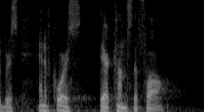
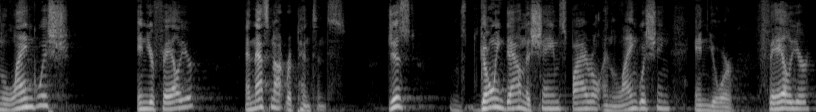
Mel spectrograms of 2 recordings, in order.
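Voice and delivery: "going" pushed higher and louder; louder, pointed preaching; 5 semitones higher, 6 dB louder than usual. Acted. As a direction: press the warning, louder. Sermon peak on shame spiral.

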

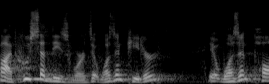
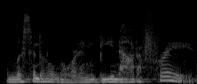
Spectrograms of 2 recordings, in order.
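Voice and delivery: whispered reassurance; hushed whisper; 5 semitones lower, 12 dB quieter than usual. Real, not acted. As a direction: drop to a whisper on the comfort. Preacher drops to whisper.

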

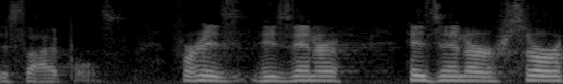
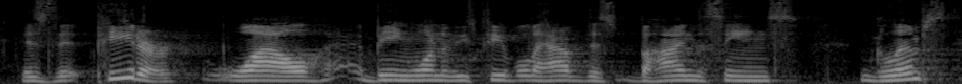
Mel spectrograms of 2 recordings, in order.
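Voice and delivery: ordinary delivery

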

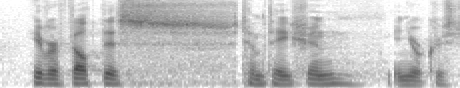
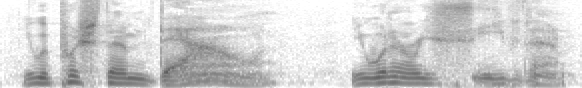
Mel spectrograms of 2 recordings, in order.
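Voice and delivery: soft, slow, hurt pleading; heartbroken; 7 dB quieter, slower than usual. Acted. Jesus heartbroken at the city that killed prophets, soft and slow. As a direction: speak as if heart is breaking. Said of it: "this is breaking his heart".

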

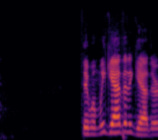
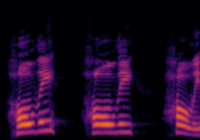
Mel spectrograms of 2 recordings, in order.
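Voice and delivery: raised, higher proclamation with drawn-out words; all-caps exclamation; 4 semitones higher, slower than usual. Shown as a demonstration. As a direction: proclaim each word like an exclamation point. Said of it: "saying in all caps with exclamation points".

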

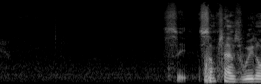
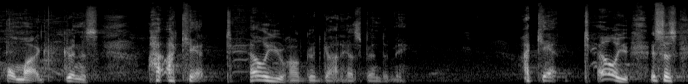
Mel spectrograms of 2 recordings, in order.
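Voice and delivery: ordinary talk, nothing marked

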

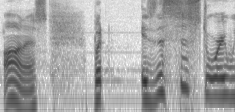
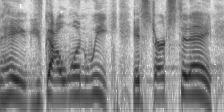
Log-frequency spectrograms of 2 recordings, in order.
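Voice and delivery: retold challenge; 4 semitones higher, 8 dB louder than usual. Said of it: "last week I said".

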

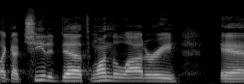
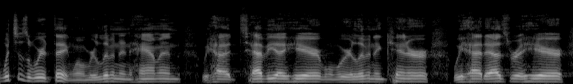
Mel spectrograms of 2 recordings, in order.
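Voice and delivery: normal talking voice

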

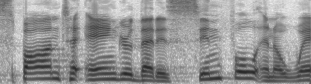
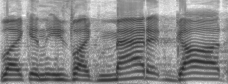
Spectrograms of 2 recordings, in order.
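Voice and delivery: usual speaking voice

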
